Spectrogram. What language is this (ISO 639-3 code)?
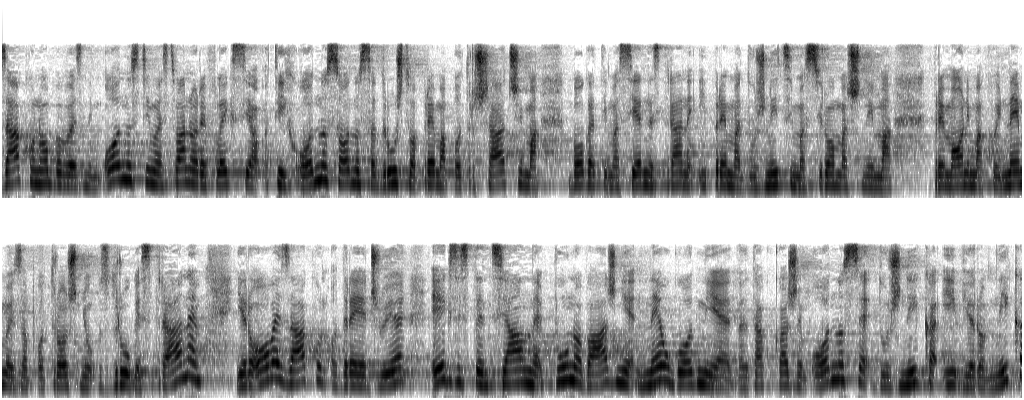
hrv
